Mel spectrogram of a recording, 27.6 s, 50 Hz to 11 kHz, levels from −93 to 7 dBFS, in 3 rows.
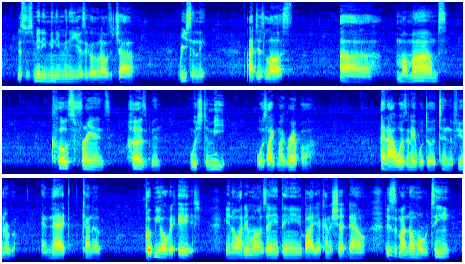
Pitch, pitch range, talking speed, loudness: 90 Hz, 85-100 Hz, 145 wpm, -32 LUFS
